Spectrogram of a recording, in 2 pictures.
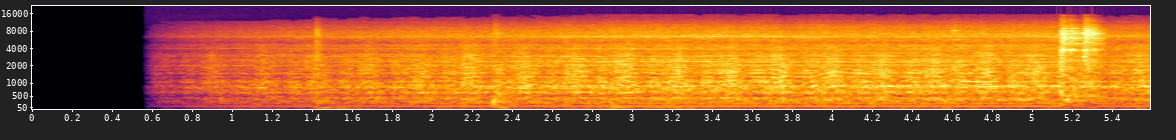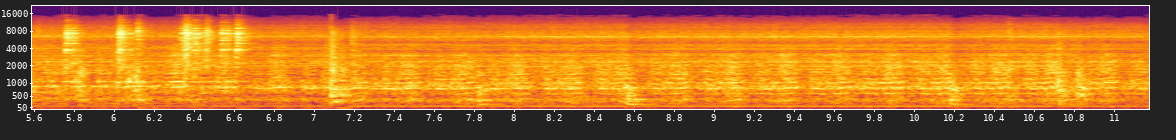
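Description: A meat grinder hums steadily.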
